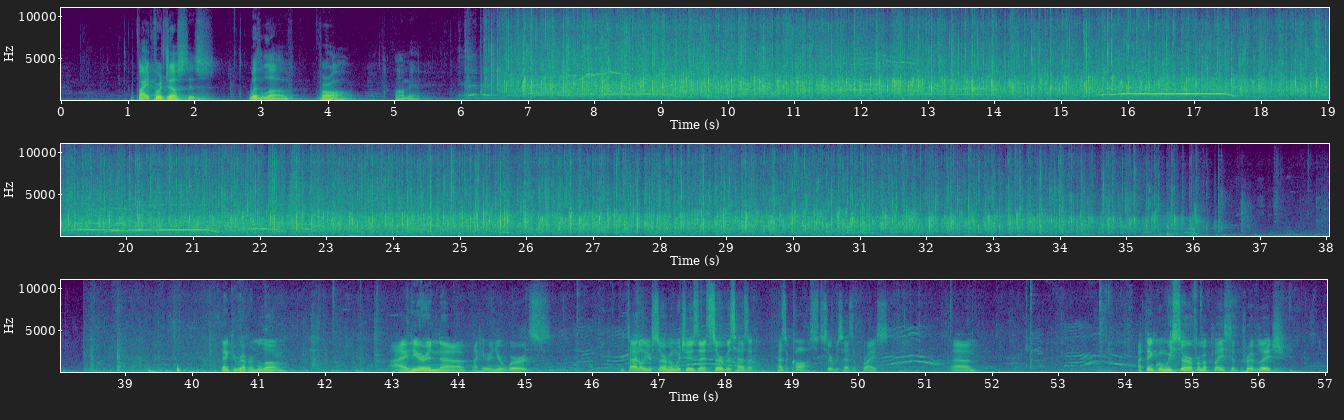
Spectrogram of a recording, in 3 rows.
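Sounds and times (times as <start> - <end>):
audience clapping: 6.0 - 36.9
voices whooping: 6.3 - 14.3, 15.2 - 17.8, 18.8 - 23.1.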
